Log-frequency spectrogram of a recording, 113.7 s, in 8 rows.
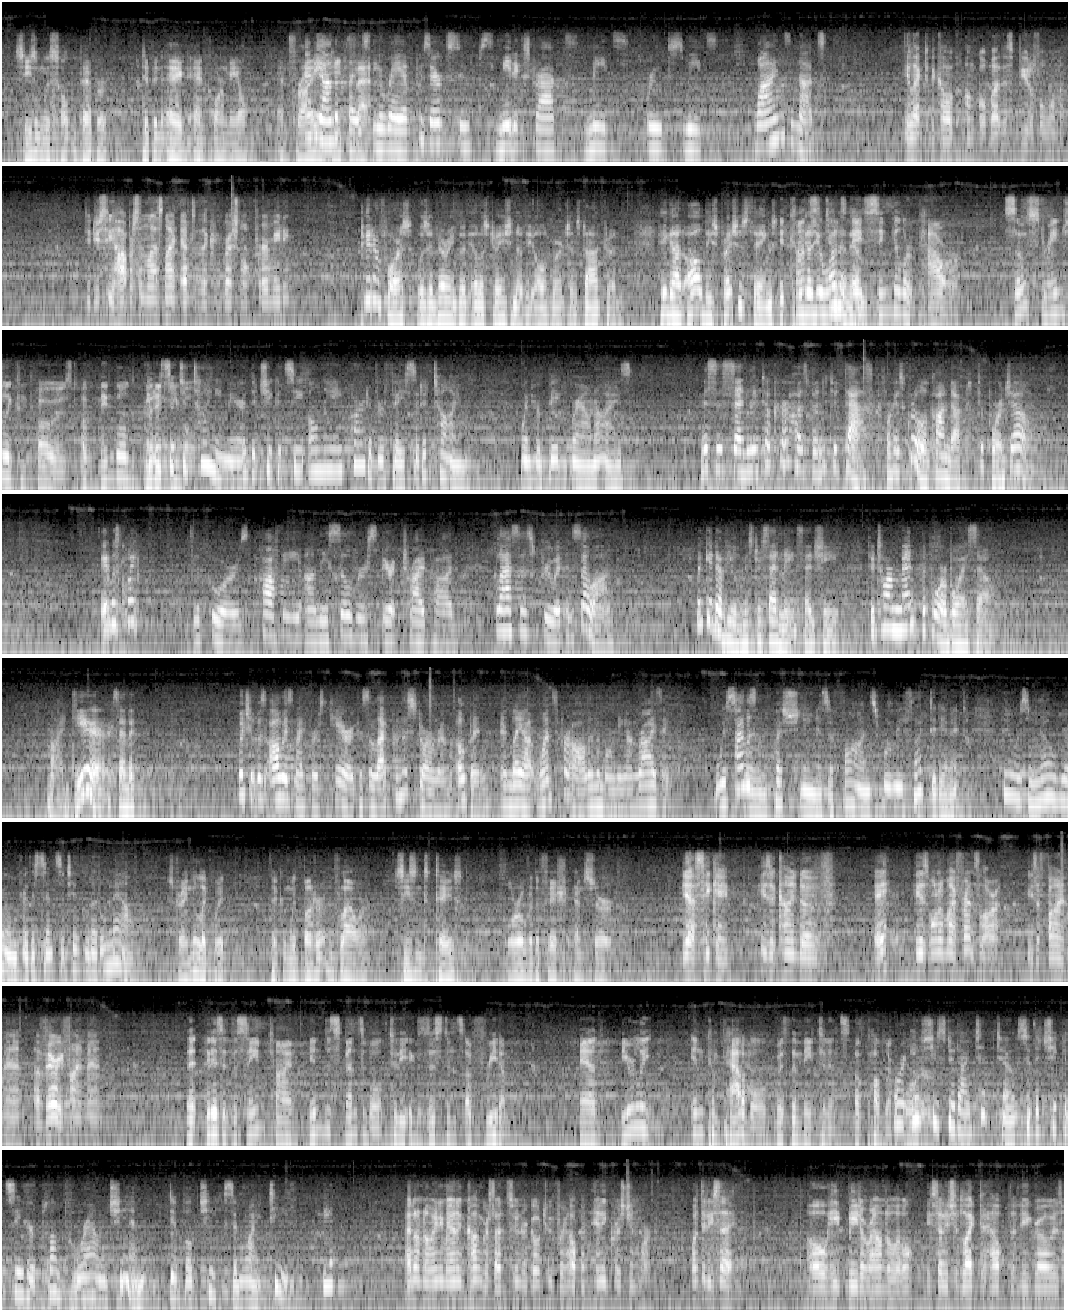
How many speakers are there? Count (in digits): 7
